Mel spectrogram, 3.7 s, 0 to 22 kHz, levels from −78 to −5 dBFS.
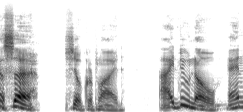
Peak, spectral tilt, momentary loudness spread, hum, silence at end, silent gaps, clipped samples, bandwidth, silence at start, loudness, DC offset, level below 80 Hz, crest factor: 0 dBFS; -4.5 dB/octave; 16 LU; none; 0 s; none; under 0.1%; 16 kHz; 0 s; -19 LUFS; under 0.1%; -44 dBFS; 20 dB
